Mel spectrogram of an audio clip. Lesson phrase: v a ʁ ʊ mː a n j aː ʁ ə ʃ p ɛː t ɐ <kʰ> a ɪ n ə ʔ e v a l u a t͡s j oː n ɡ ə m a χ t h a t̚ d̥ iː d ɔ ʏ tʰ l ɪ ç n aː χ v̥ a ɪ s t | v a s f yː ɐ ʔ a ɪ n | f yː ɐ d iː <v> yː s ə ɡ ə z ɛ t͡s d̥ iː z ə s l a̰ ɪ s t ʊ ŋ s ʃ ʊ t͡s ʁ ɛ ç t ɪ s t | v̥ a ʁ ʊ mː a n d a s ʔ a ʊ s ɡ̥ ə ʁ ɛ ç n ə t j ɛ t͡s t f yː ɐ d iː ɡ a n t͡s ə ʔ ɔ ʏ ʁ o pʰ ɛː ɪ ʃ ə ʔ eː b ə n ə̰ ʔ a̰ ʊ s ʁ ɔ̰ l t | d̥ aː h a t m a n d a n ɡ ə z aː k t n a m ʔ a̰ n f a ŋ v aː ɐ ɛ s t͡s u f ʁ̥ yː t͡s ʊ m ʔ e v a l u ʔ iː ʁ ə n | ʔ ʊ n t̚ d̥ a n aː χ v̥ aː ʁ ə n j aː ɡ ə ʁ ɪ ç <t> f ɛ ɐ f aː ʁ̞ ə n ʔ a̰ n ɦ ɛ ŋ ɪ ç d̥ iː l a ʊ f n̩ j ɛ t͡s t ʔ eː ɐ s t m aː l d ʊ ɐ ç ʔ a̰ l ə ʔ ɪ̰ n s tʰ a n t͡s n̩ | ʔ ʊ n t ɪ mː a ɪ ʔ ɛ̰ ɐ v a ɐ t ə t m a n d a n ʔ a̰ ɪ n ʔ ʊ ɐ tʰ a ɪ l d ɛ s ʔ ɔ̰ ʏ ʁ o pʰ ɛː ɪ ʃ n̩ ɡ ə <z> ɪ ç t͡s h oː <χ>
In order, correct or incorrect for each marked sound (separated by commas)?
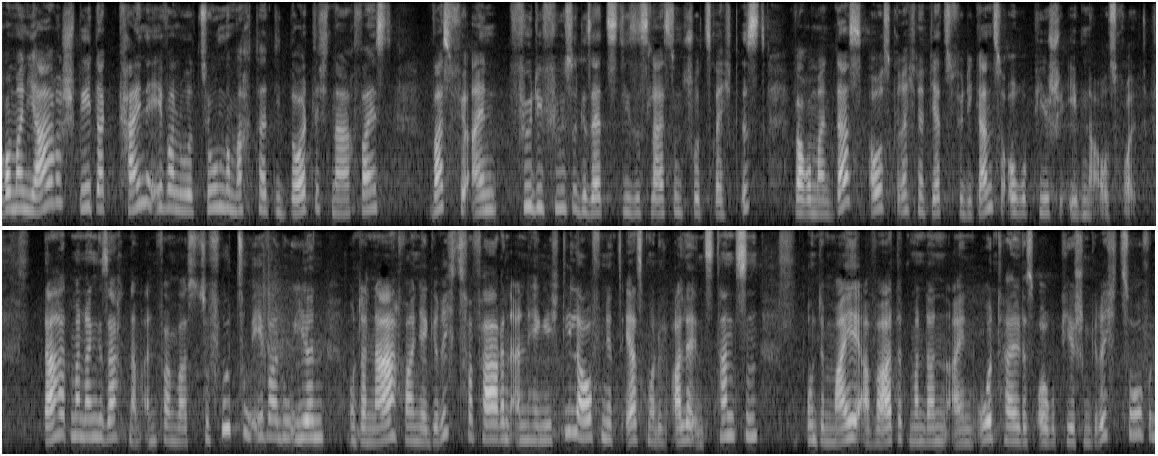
correct, incorrect, incorrect, incorrect, incorrect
